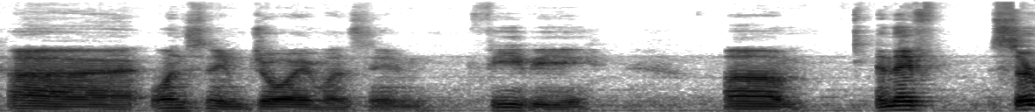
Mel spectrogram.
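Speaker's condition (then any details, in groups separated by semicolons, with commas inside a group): No condition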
